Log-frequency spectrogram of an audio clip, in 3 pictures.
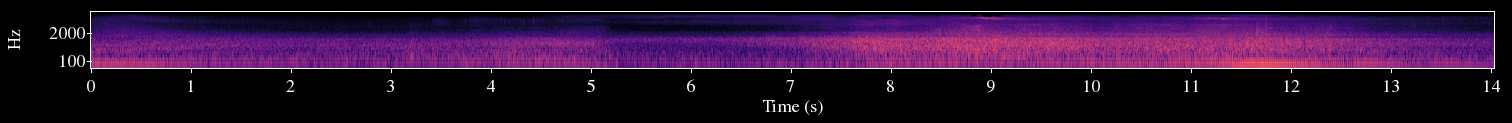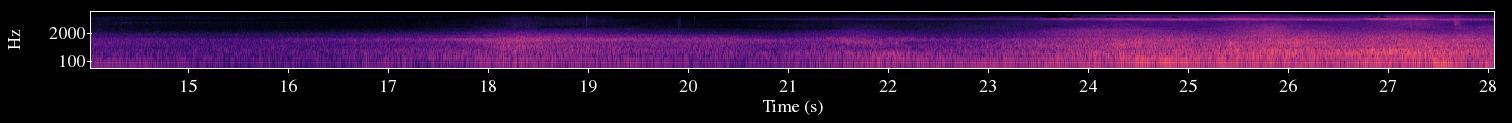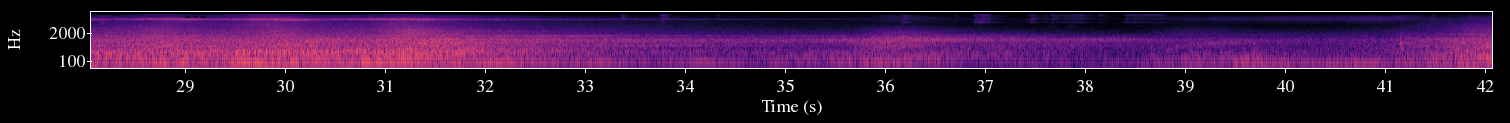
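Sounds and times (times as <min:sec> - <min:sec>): second train approaching: 0:00.0 - 0:19.7, 0:20.3 - 0:42.0
train passing at speed: 0:00.0 - 0:42.0
high-pitched train whine: 0:05.1 - 0:16.3, 0:20.7 - 0:42.0.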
